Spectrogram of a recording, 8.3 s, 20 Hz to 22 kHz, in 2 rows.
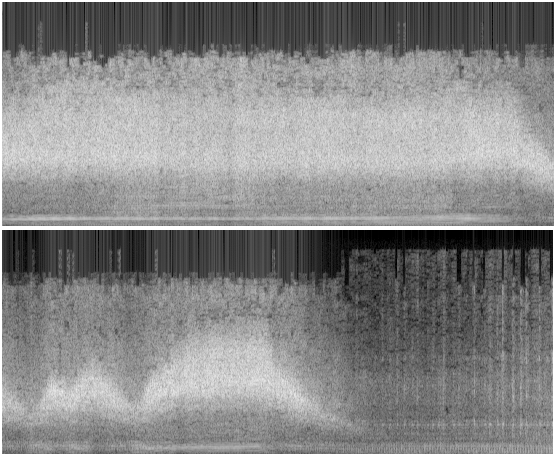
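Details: Husqvarna 525L two-stroke trimmer after repair, air filter refitted: buzzy steady high rev, drops and picks back up smoothly; runs clean, normal running.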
